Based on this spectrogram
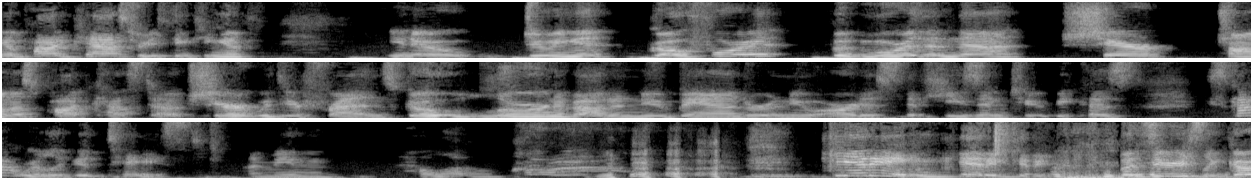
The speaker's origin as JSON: {"language": "English", "country": "United States", "tie": "born or raised there", "said": "When I was growing up in the States"}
